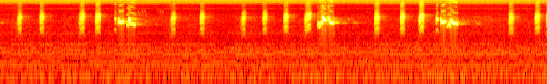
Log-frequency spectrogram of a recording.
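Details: Sooty-headed bulbul singing persistently as a bird-luring sound. Regular short high notes tick along, with three bubbling warbled phrases spread through the passage.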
